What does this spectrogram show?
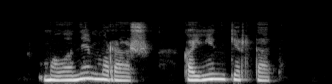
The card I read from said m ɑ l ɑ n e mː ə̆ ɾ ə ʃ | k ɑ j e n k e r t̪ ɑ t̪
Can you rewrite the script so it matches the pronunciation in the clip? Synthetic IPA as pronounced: m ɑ l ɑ n e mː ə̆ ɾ ɑ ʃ | k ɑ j e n k e r t̪ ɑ t̪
